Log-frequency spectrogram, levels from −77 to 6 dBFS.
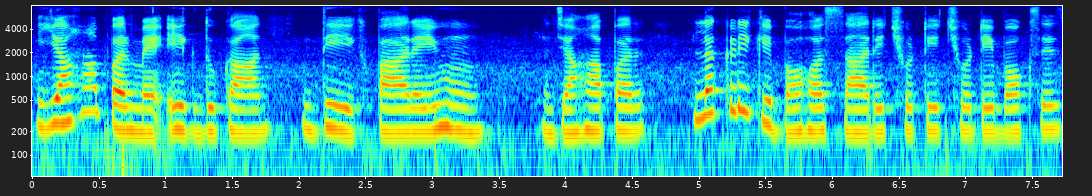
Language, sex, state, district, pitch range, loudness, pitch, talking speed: Hindi, female, Bihar, Kaimur, 195-220 Hz, -18 LUFS, 205 Hz, 145 wpm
